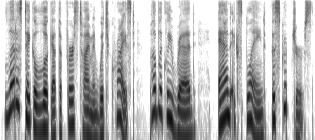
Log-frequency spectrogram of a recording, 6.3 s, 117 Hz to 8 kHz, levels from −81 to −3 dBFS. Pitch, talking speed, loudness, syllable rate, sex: 185 Hz, 170 wpm, -18 LUFS, 4.6 syllables/s, female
